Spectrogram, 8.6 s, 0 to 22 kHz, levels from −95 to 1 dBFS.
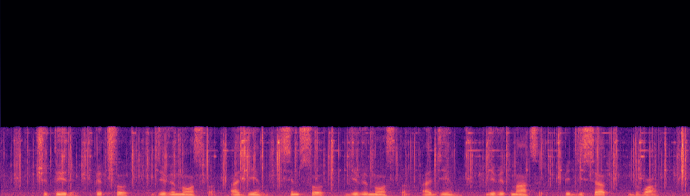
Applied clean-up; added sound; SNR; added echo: none; Keys jangling; 7 dB; none.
